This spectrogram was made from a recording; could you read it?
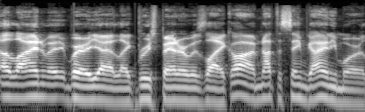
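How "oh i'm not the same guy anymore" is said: normal talking voice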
